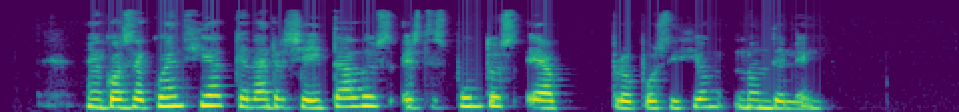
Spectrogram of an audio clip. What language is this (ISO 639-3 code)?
glg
